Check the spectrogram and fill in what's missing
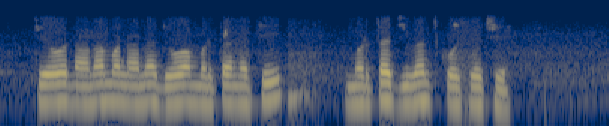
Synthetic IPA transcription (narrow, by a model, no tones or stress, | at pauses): t̪eonanamãnanad͡ʒoʋaməɭt̪anət̪ʰi | məɭt̪ad͡ʒiʋənt̪kosot͡ʃʰe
